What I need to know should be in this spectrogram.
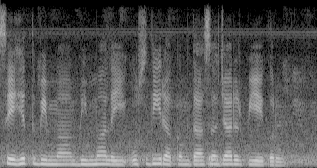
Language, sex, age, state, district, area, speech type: Punjabi, female, 18-30, Punjab, Bathinda, rural, read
